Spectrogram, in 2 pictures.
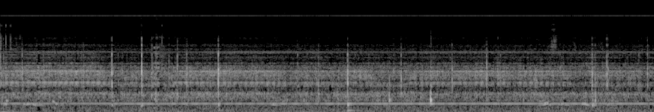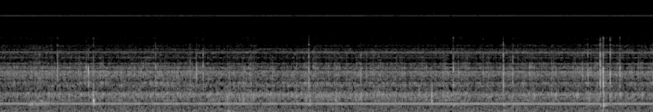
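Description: A steady electric hum at one fixed pitch, with a few faint clicks and taps scattered through it.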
